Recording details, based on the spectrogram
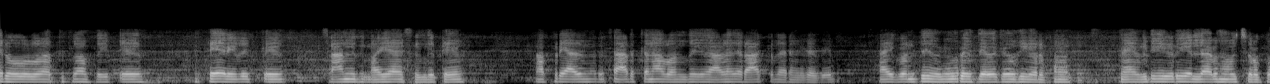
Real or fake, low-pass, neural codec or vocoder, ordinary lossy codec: fake; 5.4 kHz; codec, 24 kHz, 1 kbps, SNAC; Opus, 24 kbps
